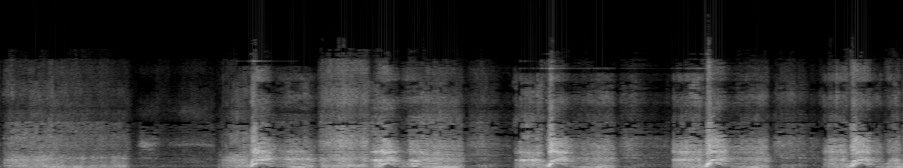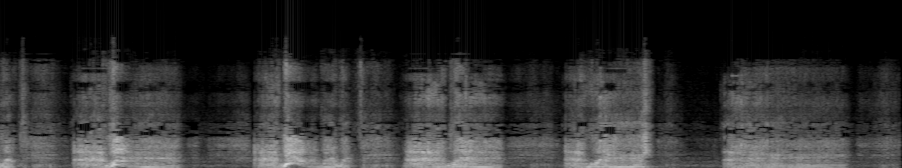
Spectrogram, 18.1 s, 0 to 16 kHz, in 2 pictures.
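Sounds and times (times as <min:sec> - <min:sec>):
small dog barking and growling: 0:02.4 - 0:06.2, 0:06.8 - 0:07.7, 0:08.3 - 0:09.3, 0:09.9 - 0:10.7, 0:11.6 - 0:12.6.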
